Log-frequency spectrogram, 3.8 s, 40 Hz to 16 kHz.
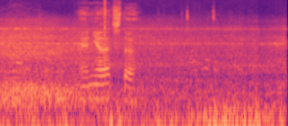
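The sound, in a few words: Boeing 777 freighter aircraft, Aerologic flight 464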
